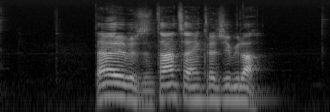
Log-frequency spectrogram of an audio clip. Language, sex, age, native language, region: Slovenian, male, 12-17, Slovenian, Central Slovenia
